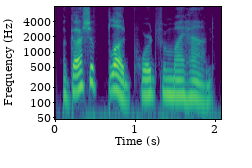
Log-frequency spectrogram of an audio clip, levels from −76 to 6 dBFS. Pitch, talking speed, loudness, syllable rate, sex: 150 Hz, 230 wpm, -18 LUFS, 4.9 syllables/s, female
